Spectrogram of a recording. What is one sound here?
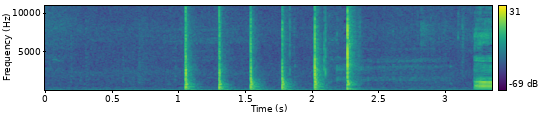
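A hard plastic card case taps and clicks in quick succession.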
